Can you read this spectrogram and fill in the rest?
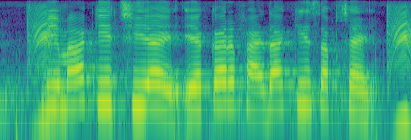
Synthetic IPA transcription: bimakit͡ʃʰijəjekəɾpʰajd̪akisəbt͡ʃʰəj

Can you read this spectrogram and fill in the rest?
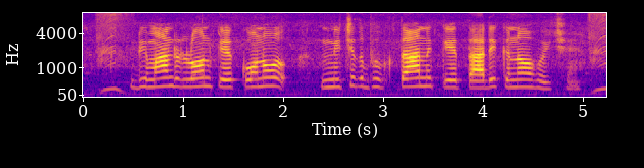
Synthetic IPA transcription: ɖimãɳɖlonkekono | nit͡ʃit̪bʱʊkt̪anket̪aɾikʰnəɦojt͡ʃʰḛ

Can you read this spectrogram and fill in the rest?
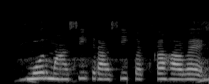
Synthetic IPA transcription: moːɾmaːsikɾaːsikɐt̪̚kaɦaʋɛː

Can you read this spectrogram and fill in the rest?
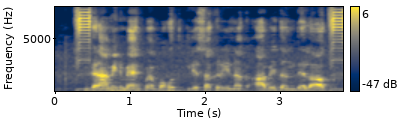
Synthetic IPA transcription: ɡɾaminbɛ̃ŋkmẽbəɦut̪kɾisəkɾinəkabed̪ənd̪elək

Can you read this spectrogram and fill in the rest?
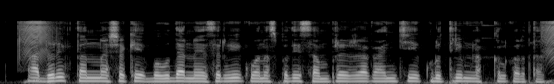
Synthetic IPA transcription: ad̪ʱunik̚t̪ənːaɕəkebəɦud̪ʱanəjsəɾɡikʋənəspət̪iːsəmpɾəɾəkãɲt͡ɕiːkɾut̪ɾiːmnəkːəlkəɾt̪at̪

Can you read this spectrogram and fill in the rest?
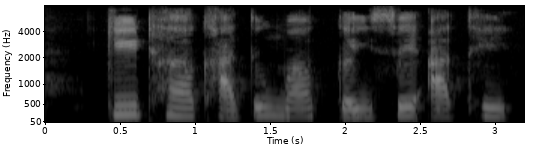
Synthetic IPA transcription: kiʈʰhəkʰat̪uməkːəjseʔat̪ʰe

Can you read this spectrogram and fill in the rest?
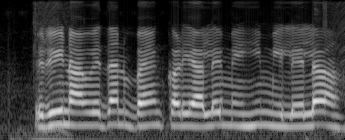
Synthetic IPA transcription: ɾiːnaːʋeːd̪ənbɛ̃ːŋkːəɽjaːlemẽɦimɪleːlaː

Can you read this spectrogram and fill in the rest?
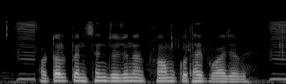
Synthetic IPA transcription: ɔʈɔlpensɔnd͡ʑod͡ʑonaɾpʰɾɔmkot̪ʰajpɔwad͡ʑabe

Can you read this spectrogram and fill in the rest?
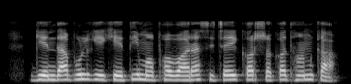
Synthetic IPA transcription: ɡẽːnd̪abʱʊlkekʰeːt̪iməpʰəʋaːɾasɪt͡ʃəikəɾsəkət̪ɦənkaː

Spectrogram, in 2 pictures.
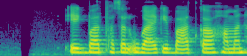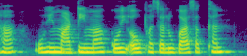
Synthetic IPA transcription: eːk̚baːɾpʰəsəlʊ̰ɡaːekebaːd̪kaɦəmənɦãʊɦimaːʈimãkoːiʔəupʰəsəlʊɡasək̚t̪ʰən

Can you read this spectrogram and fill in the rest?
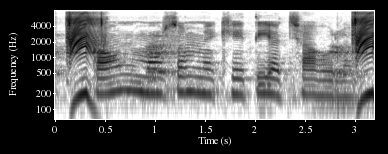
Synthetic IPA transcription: kaːʊɳnmɔːsəmːẽkʰeːt̪iɐtːʃʰaɦoːlaː

